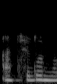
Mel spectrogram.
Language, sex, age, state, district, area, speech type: Bengali, female, 30-45, West Bengal, Jalpaiguri, rural, conversation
